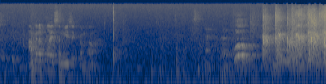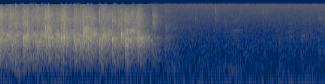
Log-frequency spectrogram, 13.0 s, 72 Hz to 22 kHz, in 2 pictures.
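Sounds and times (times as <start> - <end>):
audience applauding: 5.0 - 10.0.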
